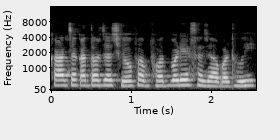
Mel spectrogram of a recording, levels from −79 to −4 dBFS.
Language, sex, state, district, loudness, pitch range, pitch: Garhwali, female, Uttarakhand, Tehri Garhwal, -21 LUFS, 205-225 Hz, 220 Hz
